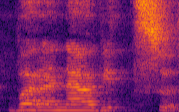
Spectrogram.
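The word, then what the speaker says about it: Varanavicius: So let's say if in Lithuanian you're going to pronounce it properly, my last name would be Varanavitsus.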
